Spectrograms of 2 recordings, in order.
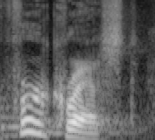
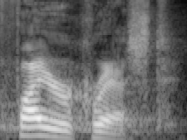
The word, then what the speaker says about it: Fircrest: they called him because they mispronounced the word Furrest over the they called it Firerest.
